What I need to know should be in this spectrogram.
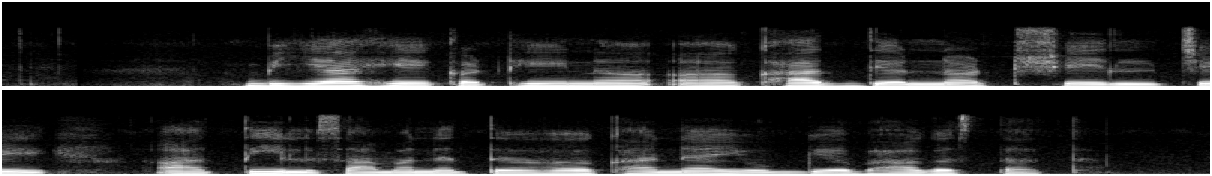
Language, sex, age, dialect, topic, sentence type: Marathi, female, 36-40, Varhadi, agriculture, statement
